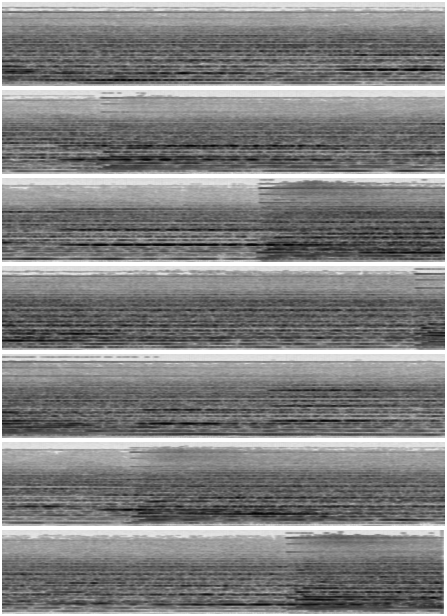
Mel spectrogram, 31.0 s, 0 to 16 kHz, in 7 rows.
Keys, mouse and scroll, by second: 0.4 r, 2.8 a, 5.0 ctrl+c, 5.1 ctrl+v, 6.7-8.2 typing, 8.8 ctrl+v, 10.0-10.8 typing, 11.9 typing, 18.4 ctrl+v, 19.9 ctrl+c, 20.0 ctrl+v, 21.4 ctrl+c, 21.5 ctrl+v, 22.4-23.1 typing, 26.5 Return, 26.5 typing, 28.3 Return, 30.2 2, 30.4 Return.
